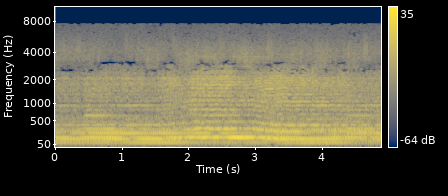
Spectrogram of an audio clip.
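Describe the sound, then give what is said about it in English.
A steady, droning motor launch engine rumbles continuously with a low hum and strong harmonics, loud, with a rushing wash of water mixed in throughout as the boat strains through billowing waves toward an island while rain clouds gather for a squall. “Rain clouds were gathering for a squall as the motor launch strained through billowing waves toward an island looming on the horizon.”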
